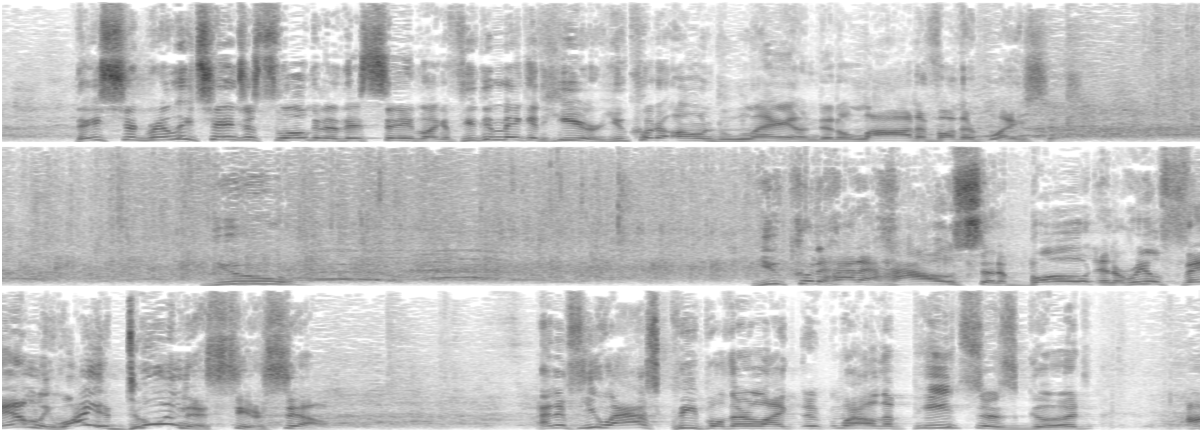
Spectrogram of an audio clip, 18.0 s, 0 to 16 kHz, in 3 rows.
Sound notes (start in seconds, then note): 5.2 laughter, cheers, applause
